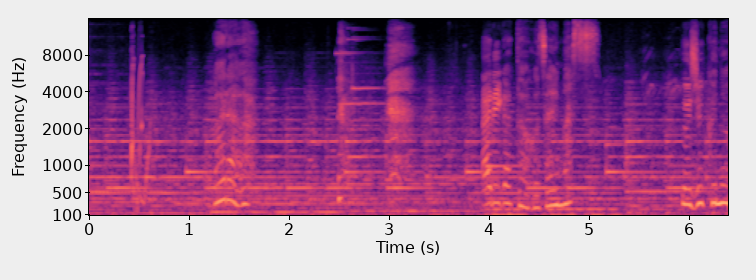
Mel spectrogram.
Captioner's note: laughs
